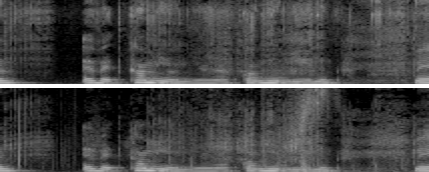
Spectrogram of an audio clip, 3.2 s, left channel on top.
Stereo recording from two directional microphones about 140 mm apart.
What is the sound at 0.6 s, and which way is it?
Speech, 45° left (ahead or behind).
